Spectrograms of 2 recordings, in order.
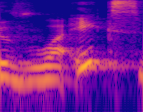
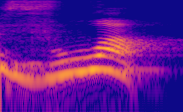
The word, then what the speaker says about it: voix: ne se prononcent pas je voi x mais ne se prononce pas ne se lit pas une voix une voix j'entends par 60 60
